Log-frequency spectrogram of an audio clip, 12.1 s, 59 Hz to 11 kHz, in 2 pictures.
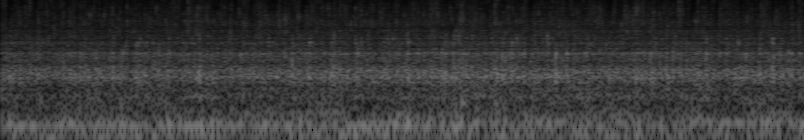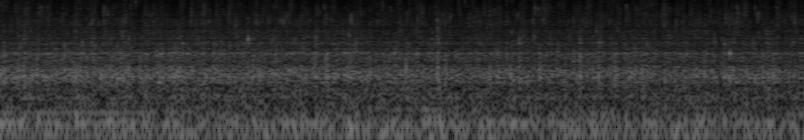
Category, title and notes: Sound effects > Objects / House appliances
Sizzling food 02
Kitchen cooking sound recorded in stereo.
Kitchen, Cooking, Food, Household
